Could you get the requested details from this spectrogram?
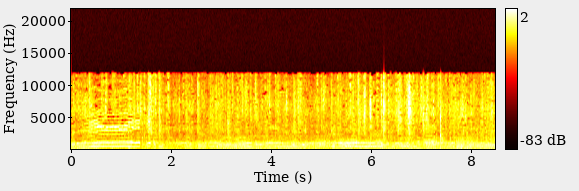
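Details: Caged laying hens in one of four French battery farms, February 2012: many overlapping drawn-out and rising clucks and squawks over a constant hum of machinery, forming a dense continuous din.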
